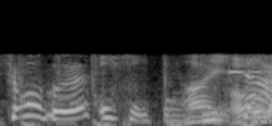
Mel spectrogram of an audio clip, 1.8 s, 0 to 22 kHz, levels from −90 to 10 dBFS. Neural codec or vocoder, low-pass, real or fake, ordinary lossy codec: none; 3.6 kHz; real; none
